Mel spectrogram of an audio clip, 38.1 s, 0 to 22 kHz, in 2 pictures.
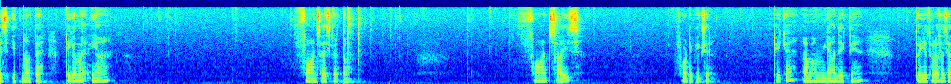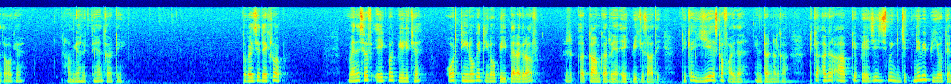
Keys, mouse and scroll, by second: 0.6 alt+Tab, 1.6-3.1 typing, 4.3-5.6 typing, 7.0-9.7 typing, 10.6 Down, 11.0 Return, 13.0-15.4 typing, 15.7 alt+Tab, 16.6 F5, 17.9 alt+Tab, 20.1 click, 21.1 BackSpace, 21.2 3, 21.9 ctrl+s, 22.3 Tab, 22.9 F5, 31.0 F5, 31.1 alt+Tab, 34.1 click, 34.1-38.0 drag.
